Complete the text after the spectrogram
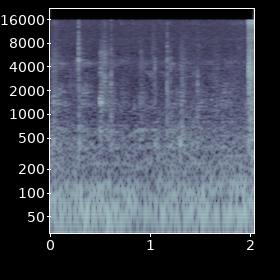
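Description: Eggs clink together in a basket.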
